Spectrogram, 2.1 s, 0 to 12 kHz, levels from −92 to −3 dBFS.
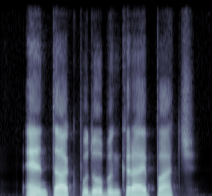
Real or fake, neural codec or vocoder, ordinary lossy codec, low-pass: fake; codec, 24 kHz, 1.2 kbps, DualCodec; none; none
